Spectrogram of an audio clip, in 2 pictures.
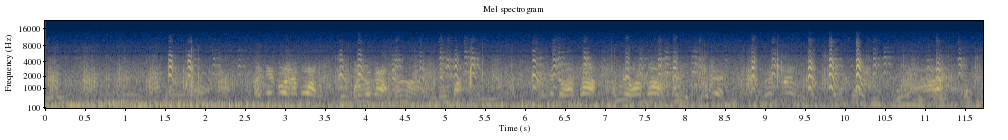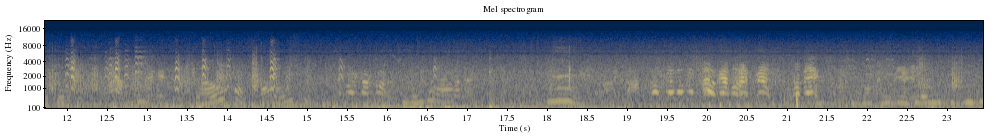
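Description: Birds honking over and over in a dense series of short, bending calls, with the sharp knocks of galloping polo ponies' hooves on turf.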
